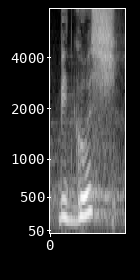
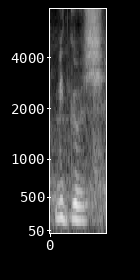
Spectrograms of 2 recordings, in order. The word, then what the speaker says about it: Bydgoszcz: Can you please pronounce for us? Actually, I guess it's Bydgoszcz. Yes, Bydgoszcz.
